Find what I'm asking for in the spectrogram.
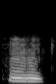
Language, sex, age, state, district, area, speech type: Gujarati, male, 18-30, Gujarat, Anand, urban, conversation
